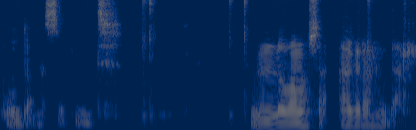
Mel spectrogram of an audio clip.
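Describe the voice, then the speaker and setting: A man's voice: fairly low pitch, slow, creaky, dark tone, slight background noise. A man teaching a class over a video call, explaining patiently, often checking understanding and switching between two languages. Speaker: English teacher.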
